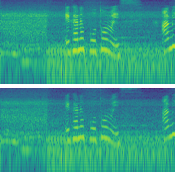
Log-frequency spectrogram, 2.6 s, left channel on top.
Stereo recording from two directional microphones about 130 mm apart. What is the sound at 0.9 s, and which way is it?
Speech, 5° right (ahead or behind).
